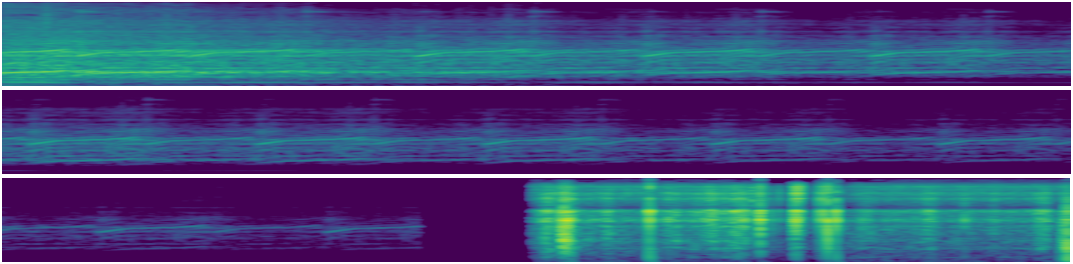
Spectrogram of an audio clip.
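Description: The outro of a trip-hop track fading away: a repeating rising, siren-like electronic sweep, about three a second, dying out to silence over about eight seconds. About nine seconds in a crackling, clicking noise starts abruptly, like the surface noise of an old record or film-sound sample.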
